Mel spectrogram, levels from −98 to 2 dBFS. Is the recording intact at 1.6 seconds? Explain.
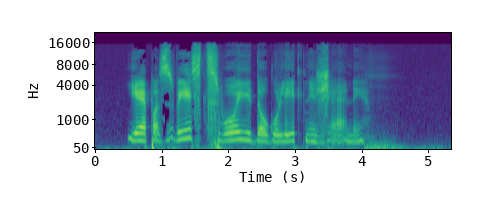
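No. From 1.49 to 4.28 s the speech carries a gritty, inharmonic fizz, about 15 dB below the voice, that tracks its louder and brighter parts. This is crude rate conversion: samples dropped without filtering, which fits a nearest-sample change from 48 kHz to 44.1 kHz.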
